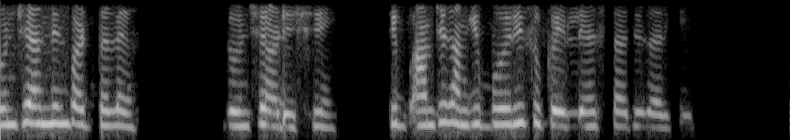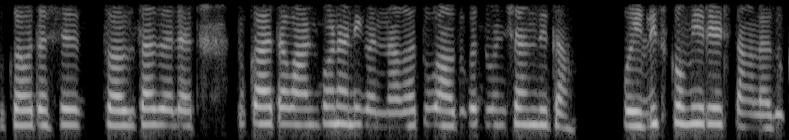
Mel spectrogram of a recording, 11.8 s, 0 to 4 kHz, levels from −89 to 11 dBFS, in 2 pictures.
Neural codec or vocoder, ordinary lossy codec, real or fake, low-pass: none; none; real; 3.6 kHz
